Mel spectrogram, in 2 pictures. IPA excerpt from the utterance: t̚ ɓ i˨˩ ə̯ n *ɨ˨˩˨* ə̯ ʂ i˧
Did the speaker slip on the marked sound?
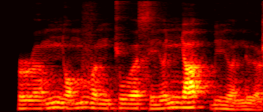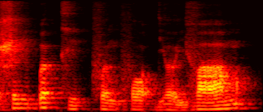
no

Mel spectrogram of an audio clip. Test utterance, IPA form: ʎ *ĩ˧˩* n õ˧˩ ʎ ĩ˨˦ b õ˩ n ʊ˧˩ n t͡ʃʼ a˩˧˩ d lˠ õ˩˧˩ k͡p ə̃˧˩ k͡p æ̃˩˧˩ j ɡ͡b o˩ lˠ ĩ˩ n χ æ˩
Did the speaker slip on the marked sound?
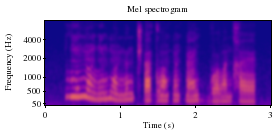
yes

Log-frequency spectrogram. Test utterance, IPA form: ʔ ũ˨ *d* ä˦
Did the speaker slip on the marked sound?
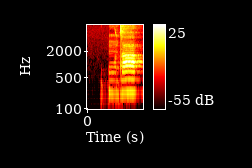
no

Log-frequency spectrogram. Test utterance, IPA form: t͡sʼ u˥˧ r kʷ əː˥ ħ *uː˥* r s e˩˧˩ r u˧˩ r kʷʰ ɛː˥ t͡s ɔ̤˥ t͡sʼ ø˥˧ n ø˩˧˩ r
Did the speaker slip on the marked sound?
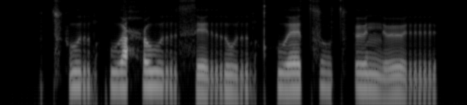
no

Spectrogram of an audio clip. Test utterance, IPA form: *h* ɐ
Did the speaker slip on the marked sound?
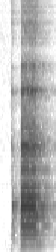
yes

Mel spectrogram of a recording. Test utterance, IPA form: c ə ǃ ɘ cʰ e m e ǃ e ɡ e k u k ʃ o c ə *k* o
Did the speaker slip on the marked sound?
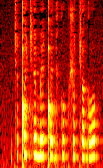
yes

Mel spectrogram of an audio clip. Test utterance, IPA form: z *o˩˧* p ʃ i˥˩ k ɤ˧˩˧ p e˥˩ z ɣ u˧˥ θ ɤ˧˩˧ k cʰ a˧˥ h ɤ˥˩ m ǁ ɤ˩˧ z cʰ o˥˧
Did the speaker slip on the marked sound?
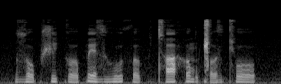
yes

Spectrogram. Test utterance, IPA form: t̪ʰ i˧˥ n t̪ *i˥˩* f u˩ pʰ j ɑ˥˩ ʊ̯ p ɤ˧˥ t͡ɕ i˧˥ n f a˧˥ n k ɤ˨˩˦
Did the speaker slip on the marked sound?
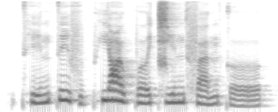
no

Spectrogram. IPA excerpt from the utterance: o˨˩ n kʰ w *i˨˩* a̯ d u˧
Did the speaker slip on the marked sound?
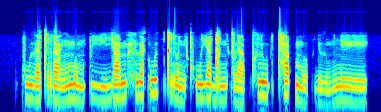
yes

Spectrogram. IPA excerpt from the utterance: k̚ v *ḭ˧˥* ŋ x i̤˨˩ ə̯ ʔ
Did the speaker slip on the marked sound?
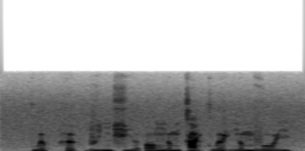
yes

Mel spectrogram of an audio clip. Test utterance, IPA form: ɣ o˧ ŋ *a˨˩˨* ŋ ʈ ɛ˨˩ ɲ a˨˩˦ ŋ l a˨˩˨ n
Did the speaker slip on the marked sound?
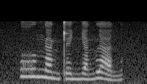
yes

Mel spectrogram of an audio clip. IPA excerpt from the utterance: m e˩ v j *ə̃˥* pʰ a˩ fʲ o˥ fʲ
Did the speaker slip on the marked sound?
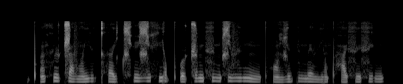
no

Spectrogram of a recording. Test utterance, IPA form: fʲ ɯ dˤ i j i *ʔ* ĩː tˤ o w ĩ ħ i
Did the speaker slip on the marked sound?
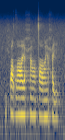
yes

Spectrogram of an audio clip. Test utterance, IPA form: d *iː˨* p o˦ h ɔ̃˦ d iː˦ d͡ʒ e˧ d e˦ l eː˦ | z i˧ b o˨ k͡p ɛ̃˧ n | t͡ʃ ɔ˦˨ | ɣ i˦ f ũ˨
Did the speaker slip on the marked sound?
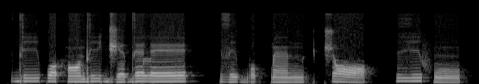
yes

